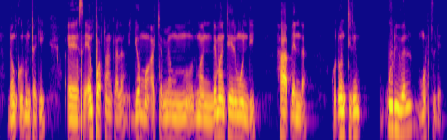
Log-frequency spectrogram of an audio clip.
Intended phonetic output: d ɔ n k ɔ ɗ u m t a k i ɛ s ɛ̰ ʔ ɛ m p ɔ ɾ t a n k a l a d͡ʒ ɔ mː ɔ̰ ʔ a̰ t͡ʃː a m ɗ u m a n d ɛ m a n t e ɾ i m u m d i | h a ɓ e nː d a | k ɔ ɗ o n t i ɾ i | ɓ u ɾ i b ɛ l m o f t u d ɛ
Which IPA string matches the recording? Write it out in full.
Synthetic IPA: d ɔ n k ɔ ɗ u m t a k i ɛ s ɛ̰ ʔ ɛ m p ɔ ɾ t a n k a l a d͡ʒ ɔ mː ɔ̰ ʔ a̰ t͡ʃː a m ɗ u m a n d ɛ m a n t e ɾ i m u n d i | h a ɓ ɛ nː d a | k ɔ ɗ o n t i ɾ i | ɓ u ɾ i w ɛ l m o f t u d ɛ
